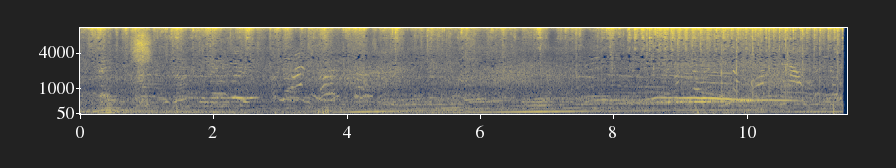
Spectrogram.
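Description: Young children chatter and call out in the background.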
